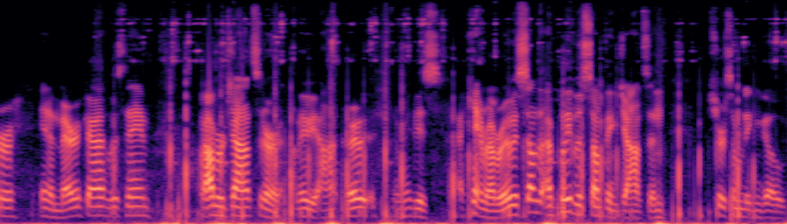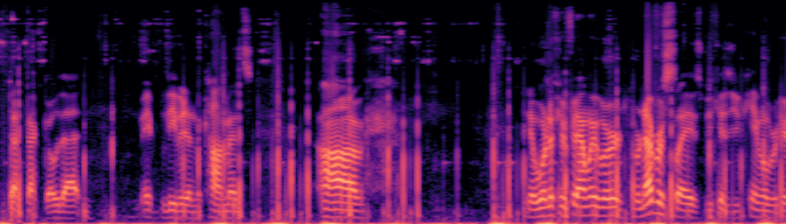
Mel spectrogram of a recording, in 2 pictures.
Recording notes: In this Walk and Talk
